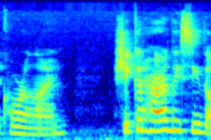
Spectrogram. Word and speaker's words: Coraline: name wrong you know they kept saying Coraline not Caroline not Caroline at all he picked up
